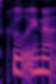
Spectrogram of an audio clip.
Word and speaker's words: Coulee: That's Coulee, right? Coulee. It's Coulee.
